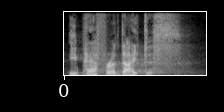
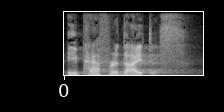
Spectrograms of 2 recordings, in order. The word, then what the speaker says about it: Epaphroditus: We have Paul, then last week we studied about Timothy, and today we'll study about a man with a funny name, Epaphroditus. Can you say that with me? Epaphroditus. Now, when you say his name, you actually say the name of a Roman Greek goddess, Aphrodite.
